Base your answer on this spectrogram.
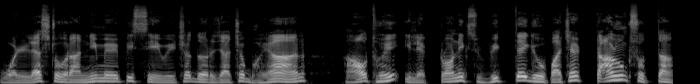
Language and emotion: Goan Konkani, fearful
